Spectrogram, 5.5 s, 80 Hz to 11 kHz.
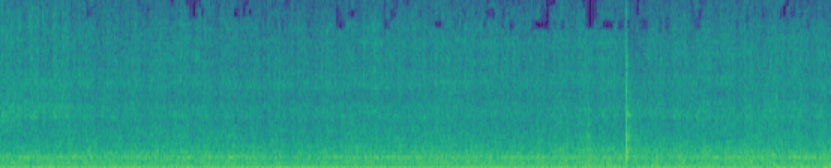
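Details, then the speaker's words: Nissan 200SX petrol engine idling with uneven lumpy beat: cylinder 1 not firing while cylinder 2 works; wiring or injector issue suspected, both injector sides showing 12 V. "Number 2 is working. So it's just number 1."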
